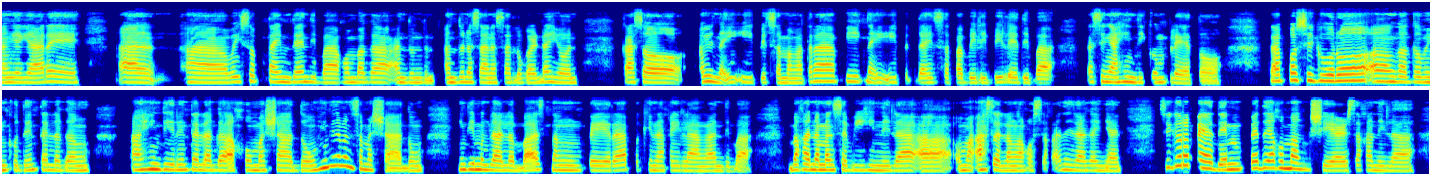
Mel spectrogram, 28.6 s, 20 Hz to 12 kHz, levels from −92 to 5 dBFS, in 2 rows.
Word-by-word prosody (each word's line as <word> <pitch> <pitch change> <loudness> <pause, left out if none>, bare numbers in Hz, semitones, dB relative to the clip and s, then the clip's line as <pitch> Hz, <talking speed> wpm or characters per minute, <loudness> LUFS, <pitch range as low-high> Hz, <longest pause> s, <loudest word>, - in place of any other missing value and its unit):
nangyayari, 190 +1 -1 0.4
an 185 -2 +2 0.3
ah, 180 -1 +2
waste 205 +4 -3
of - - -39
time 200 -1 0
din, 200 +1 -1
'di 195 - -9
ba? 175 0 +1
Kumbaga 190 0 -1
'ando'n 180 -1 -3
do'n - - -4
'ando'n 190 +1 -2
na - - -4
sana 180 -1 -1
sa 185 -1 -6
lugar 175 0 -3
na - - -1
'yon. 180 -2 -2 0.4
Kaso 180 -4 +2 0.2
ayun 215 +2 +1
naiipit 190 -1 -6
sa - - -4
mga 175 0 -2
traffic, 225 +1 0
naiipit 180 -1 -5
dahil 180 0 -3
sa - - -8
pabili-bili, 180 +2 -3
'di 180 -1 -6
ba? 165 -1 +1 0.3
Kasi 205 +1 -3
nga - - +4
hindi 195 -3 0
kumpleto. 160 - -3 0.4
Tapos 265 +3 +2
siguro, 245 -1 +4 0.3
ang 215 -1 +4
gagawin 195 -2 0
ko 190 -1 -7
din 205 +3 -3
talagang, 185 -2 -2 0.4
ah, 205 0 +2
hindi 220 -1 +4
rin 205 0 -1
talaga 195 -2 +2
ako 195 - -5
masyadong 185 -1 0
hindi 290 +4 +6
naman 350 -5 +2
sa 245 - -1
masyadong 90 - 0 0.4
hindi 220 +1 +2
maglalabas 200 +1 +2
ng 190 -1 -2
pera 185 +1 +1
'pag - - -19
kinakailangan, 180 -2 -2
'di - - -8
ba? - - -1 0.4
Baka 210 0 +3
naman 205 -1 +4
sabihin 190 -1 -2
nila, 180 0 +2
ah, 170 0 +3
umaasa 200 +2 +3
lang 180 -1 0
ako 180 - -2
sa - - -6
kanila, 195 -2 -1
ganyan. 180 -2 -2 0.4
Siguro 365 +6 +3
puwede 255 -8 +5 0.2
puwede 270 +1 +2
ako 275 0 +3
mag-share 210 -7 +3
sa 200 - -5
kanila. 175 -3 -2
190 Hz, 165 wpm, -23 LUFS, 180-205 Hz, 0.4 s, hindi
